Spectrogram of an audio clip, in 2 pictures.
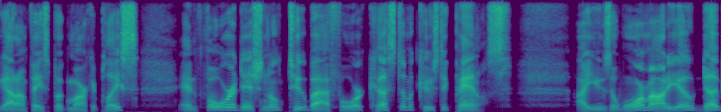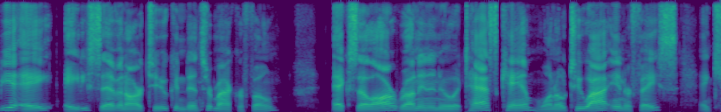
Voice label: RAW Home Studio Sample, Professional Male Voice Artist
